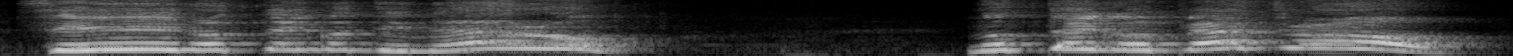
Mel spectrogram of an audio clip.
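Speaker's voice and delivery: put-on high-pitched, animated Mexican accent. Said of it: "That's my Mexican accent".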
